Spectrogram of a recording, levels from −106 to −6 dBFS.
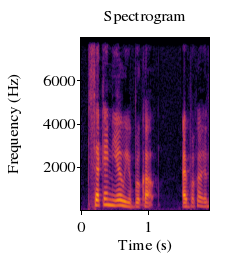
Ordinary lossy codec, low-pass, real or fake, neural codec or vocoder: none; none; fake; codec, 16 kHz, 4 kbps, FunCodec, trained on LibriTTS, 50 frames a second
